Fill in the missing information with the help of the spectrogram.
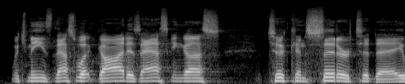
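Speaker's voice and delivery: usual speaking voice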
